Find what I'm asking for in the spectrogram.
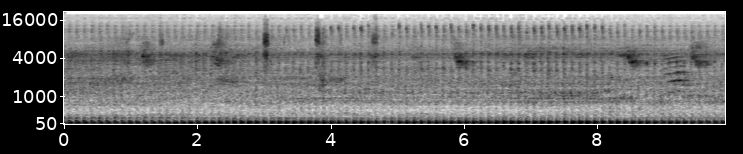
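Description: A small 50cc motorcycle engine runs steadily nearby with a rapid, even putter and light clattering, holding a constant idle-like pitch throughout.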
